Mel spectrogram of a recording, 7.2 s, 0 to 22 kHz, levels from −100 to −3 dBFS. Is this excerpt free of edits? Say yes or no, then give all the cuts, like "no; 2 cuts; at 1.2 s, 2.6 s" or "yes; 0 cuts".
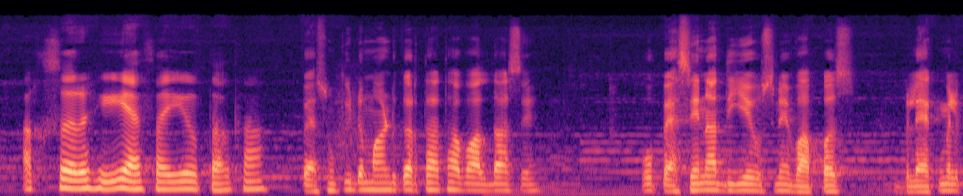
no; 1 cut; at 2.2 s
